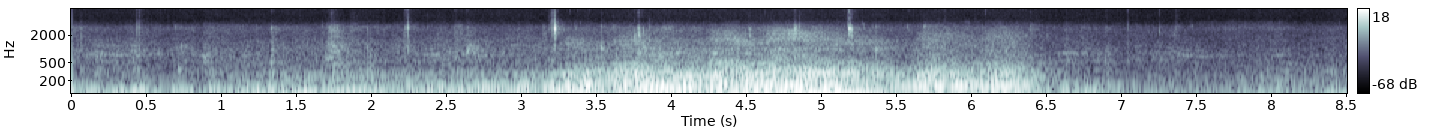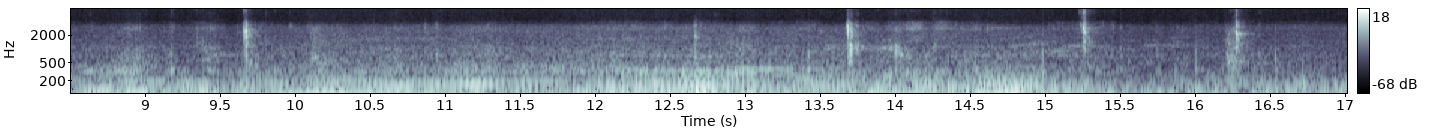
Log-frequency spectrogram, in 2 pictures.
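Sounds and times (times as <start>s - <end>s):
close chewing: 0.0s - 17.0s
wet mouth smacks: 13.6s - 14.1s.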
